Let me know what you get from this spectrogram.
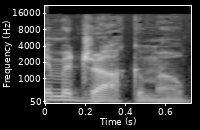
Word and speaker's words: Maggiacomo: We say Maggiacomo, but that's not wrong.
